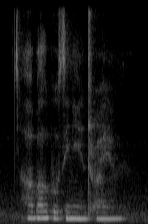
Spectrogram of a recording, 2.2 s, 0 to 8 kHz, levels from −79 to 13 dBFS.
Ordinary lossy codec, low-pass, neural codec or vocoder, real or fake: none; none; none; real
